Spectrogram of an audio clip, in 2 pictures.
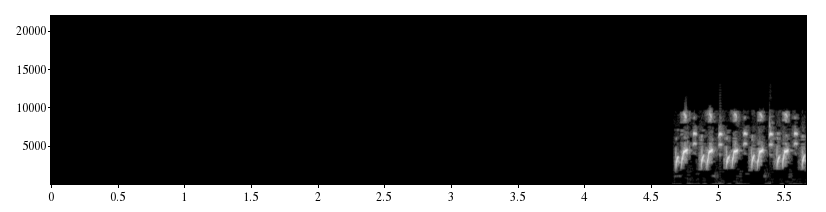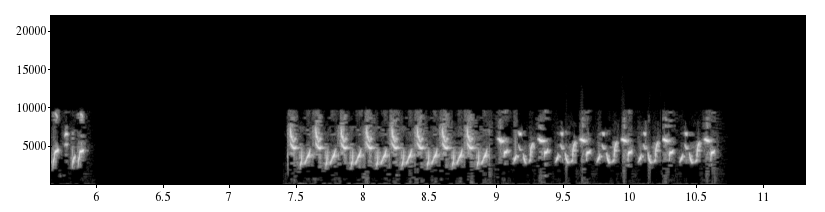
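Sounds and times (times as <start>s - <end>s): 
finch double chirps: 4.7s - 6.0s, 7.4s - 10.7s.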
